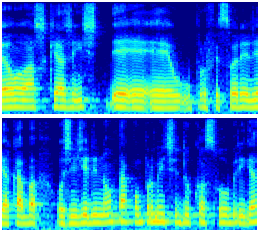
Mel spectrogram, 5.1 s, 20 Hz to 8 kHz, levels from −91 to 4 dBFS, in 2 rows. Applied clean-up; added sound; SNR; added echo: none; none; none; none.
